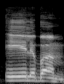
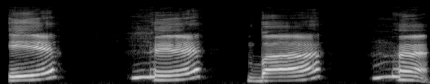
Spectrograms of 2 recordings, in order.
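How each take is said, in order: First: Said in the usual way. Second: "ए, ल, ब, म" separately with pauses; teacher's letter-by-letter "ए, ल, ब, म"; sounding out letters. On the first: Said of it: "मिलके बन जाएगा". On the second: Shown as a demonstration. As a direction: stretch each of "ए, ल, ब", tune rising, then drop on "म". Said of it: "तो मिलके बन जाएगा एल्बम".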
